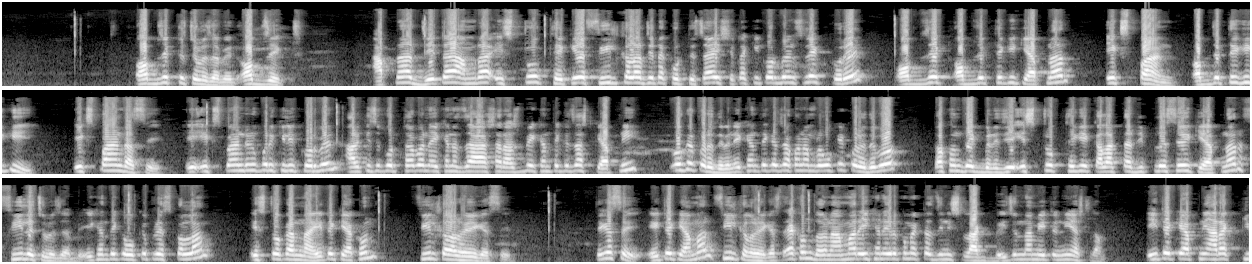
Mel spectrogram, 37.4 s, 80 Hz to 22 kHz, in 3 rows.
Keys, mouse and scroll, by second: 29.5 alt+scroll up 1, 31.8 alt+scroll down 1, 32.4-32.8 alt+scroll down 1.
